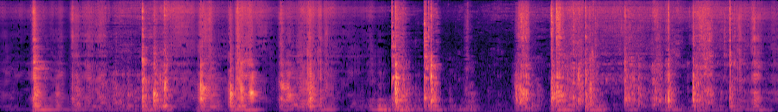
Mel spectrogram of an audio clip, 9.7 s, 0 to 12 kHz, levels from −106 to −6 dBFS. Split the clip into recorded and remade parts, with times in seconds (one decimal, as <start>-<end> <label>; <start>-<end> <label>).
0.0-1.3 remade; 1.3-2.1 recorded; 2.1-4.8 remade; 4.8-9.2 recorded; 9.2-9.7 remade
